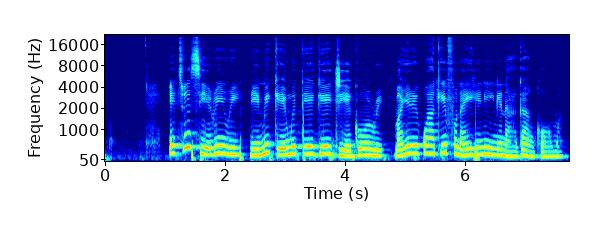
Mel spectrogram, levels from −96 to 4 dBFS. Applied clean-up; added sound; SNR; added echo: none; none; none; none.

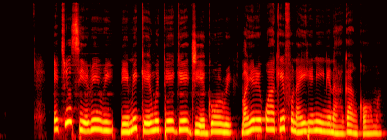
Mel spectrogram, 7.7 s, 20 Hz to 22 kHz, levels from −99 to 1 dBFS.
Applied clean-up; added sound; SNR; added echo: neural mask model DeepFilterNet 3.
